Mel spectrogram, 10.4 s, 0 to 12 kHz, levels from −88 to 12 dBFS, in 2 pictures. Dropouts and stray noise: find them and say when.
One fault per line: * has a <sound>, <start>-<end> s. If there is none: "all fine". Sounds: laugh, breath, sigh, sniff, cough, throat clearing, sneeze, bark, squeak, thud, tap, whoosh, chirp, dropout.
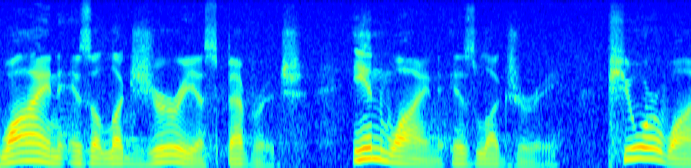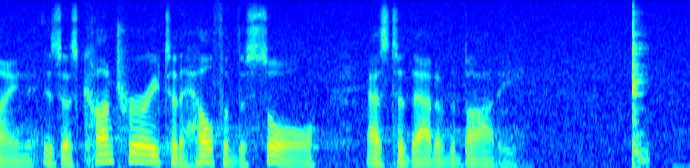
* has a tap, 9.9-10.1 s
